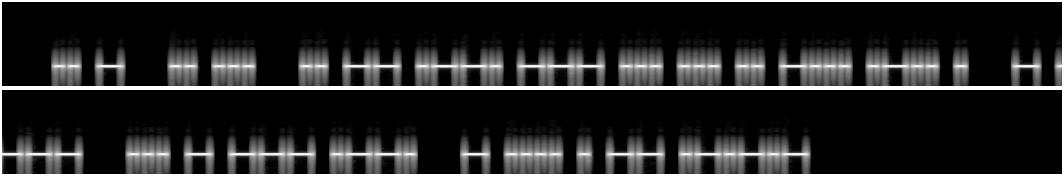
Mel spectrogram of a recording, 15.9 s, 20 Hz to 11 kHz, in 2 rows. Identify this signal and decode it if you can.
Morse code, heard as a keyed tone, about 22 wpm, 700 Hz. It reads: IT IS IMPOSSIBLE TO STOP THEM.
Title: Sentences from Top 1100 Words 22wpm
